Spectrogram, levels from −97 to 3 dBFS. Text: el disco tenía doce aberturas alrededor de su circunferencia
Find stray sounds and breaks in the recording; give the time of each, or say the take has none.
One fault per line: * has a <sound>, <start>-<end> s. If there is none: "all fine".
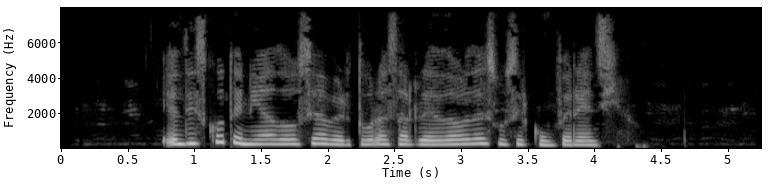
all fine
